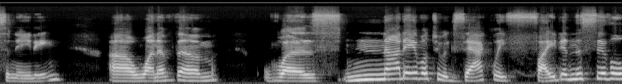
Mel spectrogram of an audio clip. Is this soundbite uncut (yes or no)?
yes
